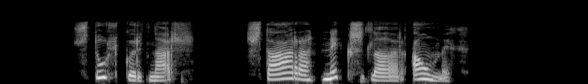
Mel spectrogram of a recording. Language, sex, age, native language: Icelandic, female, 20-29, Icelandic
